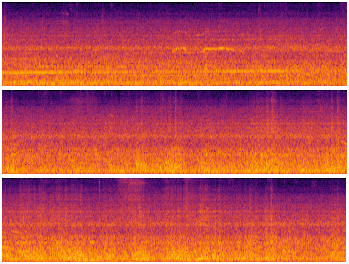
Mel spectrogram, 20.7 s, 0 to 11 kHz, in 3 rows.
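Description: Running noise of a JR West 221 series electric train heard from inside the passenger car: a steady rumble of wheels on rail throughout. A faint tone rises slowly in pitch over the first few seconds.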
